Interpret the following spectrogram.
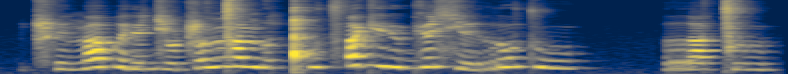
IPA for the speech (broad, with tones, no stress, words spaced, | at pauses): ʈ͡ʂʰe˩ ŋa˥bɛ˩ɾʲa˧ d͡ʑo˩ʈ͡ʂʌ˥ŋ͡ǀa˥ŋɡʌ˧ ǃʰu˧t͡sʼa˥ɡʲɛ˧ ɾʲo˧ɡʲa˥ ɕe˩ro˥ tu˧ | ra˩ǀɯ˩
